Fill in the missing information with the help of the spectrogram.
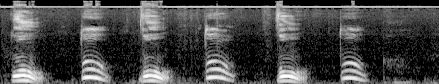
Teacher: এতবাকের সিফাত আছে এজন্য বেশি মোটা হবে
